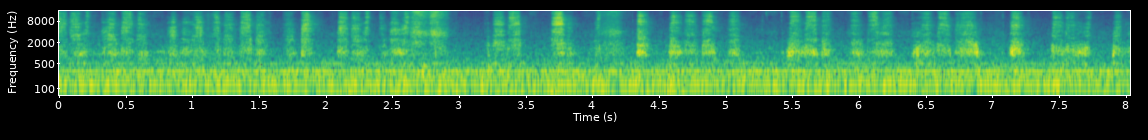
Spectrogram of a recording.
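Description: Felt-tip marker writing on lined notebook paper: faint, quick scratching strokes, one after another, over a low steady hum.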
